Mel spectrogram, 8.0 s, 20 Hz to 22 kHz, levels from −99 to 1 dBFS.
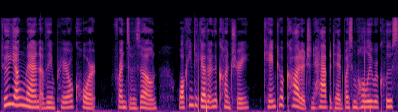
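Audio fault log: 3.96–4.15 s and 7.30–7.43 s, loud pop: two quick pops each time, about 15 dB then about 10 dB above the speech, which continues underneath. The likely cause is a sudden voltage step, from a plug, switch or static, added to the signal.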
